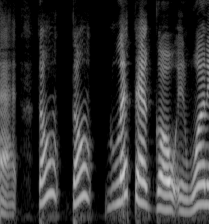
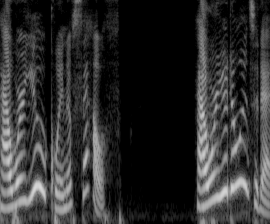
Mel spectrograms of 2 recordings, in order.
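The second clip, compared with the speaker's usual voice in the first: upward lilt, pitch rising on South and today; 5 semitones higher, 3 dB louder than usual. Demonstrating how to speak with sentences going up at the end, pitch rising. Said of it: "Raise the sentence at the end".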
